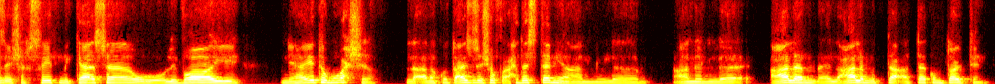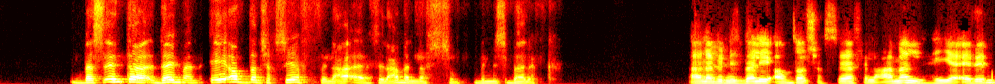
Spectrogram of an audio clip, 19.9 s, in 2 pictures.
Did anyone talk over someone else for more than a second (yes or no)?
no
